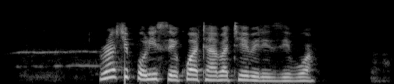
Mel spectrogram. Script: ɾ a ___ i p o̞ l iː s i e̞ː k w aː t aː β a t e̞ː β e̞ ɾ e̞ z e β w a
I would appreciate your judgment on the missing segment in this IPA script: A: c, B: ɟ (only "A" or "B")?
A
